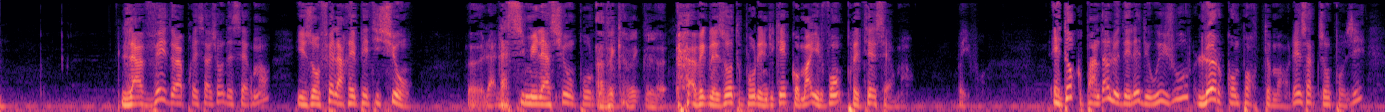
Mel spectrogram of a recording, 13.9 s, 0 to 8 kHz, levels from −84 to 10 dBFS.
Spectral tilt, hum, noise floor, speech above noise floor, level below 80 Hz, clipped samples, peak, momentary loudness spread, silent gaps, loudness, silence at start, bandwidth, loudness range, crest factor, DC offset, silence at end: -6 dB/octave; none; -37 dBFS; 20 dB; -30 dBFS; under 0.1%; 0 dBFS; 16 LU; none; -17 LUFS; 0 s; 8 kHz; 3 LU; 18 dB; under 0.1%; 0 s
